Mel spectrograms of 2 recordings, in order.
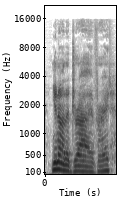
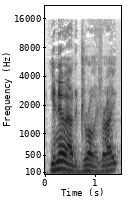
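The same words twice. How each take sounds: First: Said in the usual way. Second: Louder, broad Cockney on "drive, right"; Cockney accent. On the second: Acted. No-Nose tossing the keys to the player, Cockney accent. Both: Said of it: "Forgot the accent".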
